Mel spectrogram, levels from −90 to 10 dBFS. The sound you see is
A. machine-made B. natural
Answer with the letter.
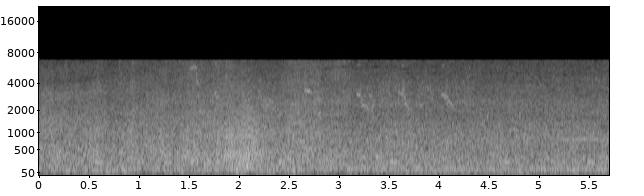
B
